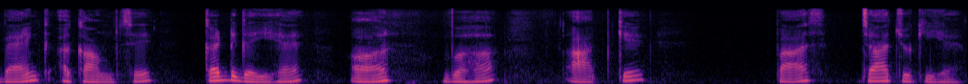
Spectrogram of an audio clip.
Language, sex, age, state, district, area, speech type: Hindi, male, 18-30, Madhya Pradesh, Betul, urban, spontaneous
